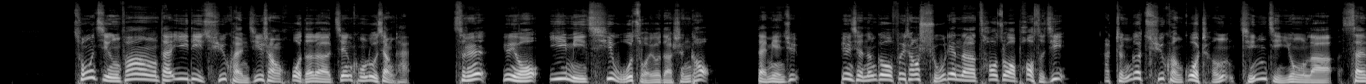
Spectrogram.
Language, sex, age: Chinese, male, 30-49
